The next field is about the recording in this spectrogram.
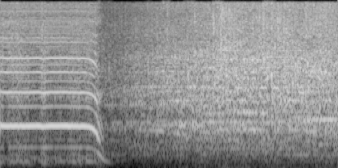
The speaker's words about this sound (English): So can somebody in this room, can you stand up right now and give a cheer for God? I mean, can you cheer for God? Hallelujah!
